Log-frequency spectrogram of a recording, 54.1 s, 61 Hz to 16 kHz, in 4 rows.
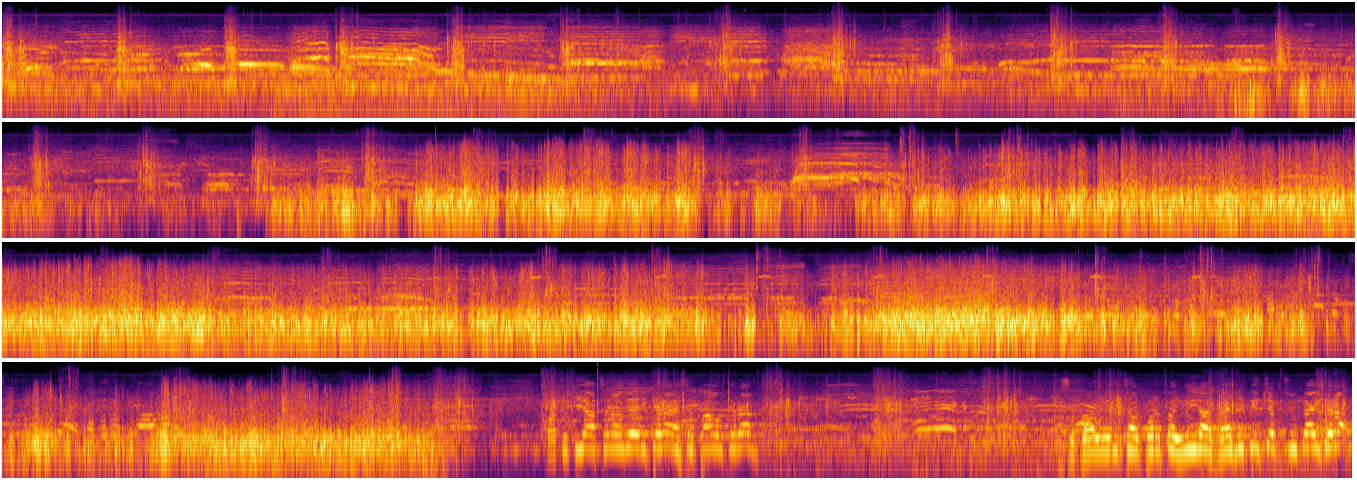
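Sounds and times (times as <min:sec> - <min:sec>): group of voices singing: 0:00.0 - 0:52.0
wind buffeting microphone: 0:00.0 - 0:54.0.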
